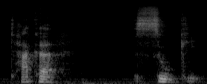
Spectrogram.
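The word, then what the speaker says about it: Takasugi: I'll pronounce it correctly I know it's an S naught M s not a Zed I'll still say tiger zoo tiger sook tackle yes taka Suki kakuzu be screw it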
